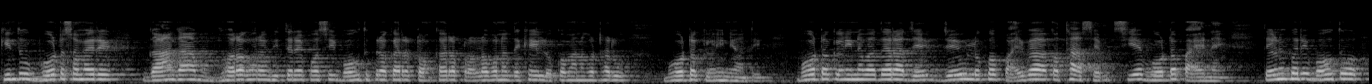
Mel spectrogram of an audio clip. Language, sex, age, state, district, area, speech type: Odia, female, 45-60, Odisha, Khordha, rural, spontaneous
